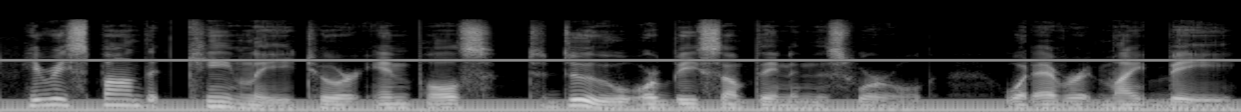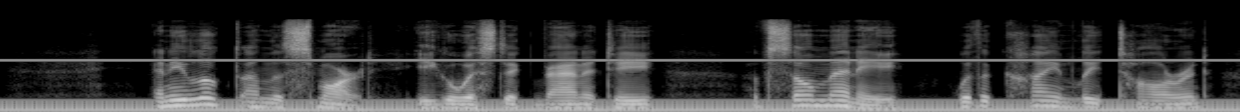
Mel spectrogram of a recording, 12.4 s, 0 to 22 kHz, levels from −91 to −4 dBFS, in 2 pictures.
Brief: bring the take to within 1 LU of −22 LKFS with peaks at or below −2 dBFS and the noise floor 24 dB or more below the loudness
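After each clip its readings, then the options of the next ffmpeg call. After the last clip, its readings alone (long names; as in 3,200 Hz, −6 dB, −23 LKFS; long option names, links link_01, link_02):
mains hum 60 Hz; hum harmonics up to 300 Hz; level of the hum −31 dBFS; interfering tone 2,800 Hz; level of the tone −40 dBFS; integrated loudness −29.5 LKFS; sample peak −8.5 dBFS; target loudness −22.0 LKFS
→ -af "bandreject=frequency=60:width_type=h:width=6,bandreject=frequency=120:width_type=h:width=6,bandreject=frequency=180:width_type=h:width=6,bandreject=frequency=240:width_type=h:width=6,bandreject=frequency=300:width_type=h:width=6"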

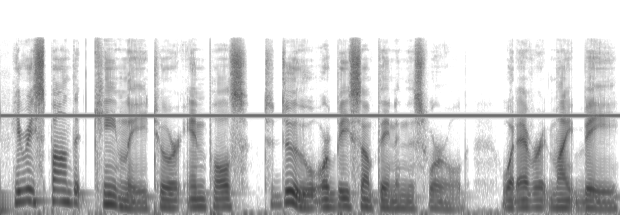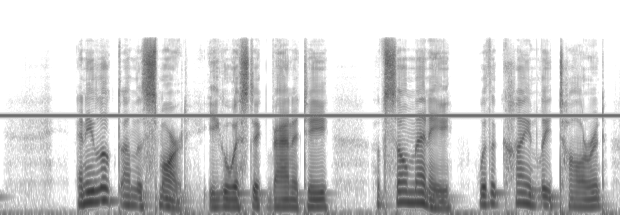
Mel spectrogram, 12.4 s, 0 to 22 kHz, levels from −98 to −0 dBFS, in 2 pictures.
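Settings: mains hum none found; interfering tone 2,800 Hz; level of the tone −40 dBFS
→ -af "bandreject=frequency=2800:width=30"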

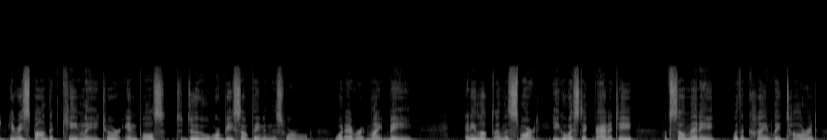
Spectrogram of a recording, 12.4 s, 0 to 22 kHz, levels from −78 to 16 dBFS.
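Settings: interfering tone none found; integrated loudness −31.0 LKFS; sample peak −9.5 dBFS; target loudness −22.0 LKFS
→ -af "volume=9dB,alimiter=limit=-2dB:level=0:latency=1"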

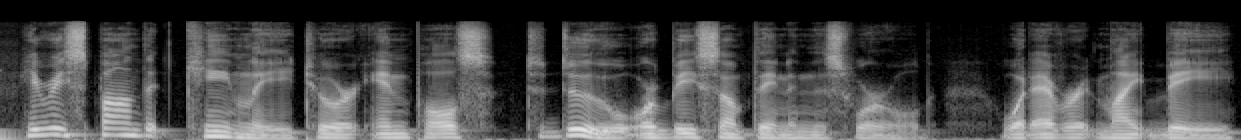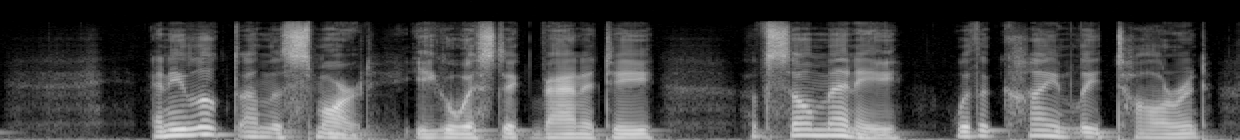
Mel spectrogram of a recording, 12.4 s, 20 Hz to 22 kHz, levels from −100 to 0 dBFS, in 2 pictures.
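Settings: integrated loudness −22.0 LKFS; sample peak −2.0 dBFS; background noise floor −49 dBFS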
